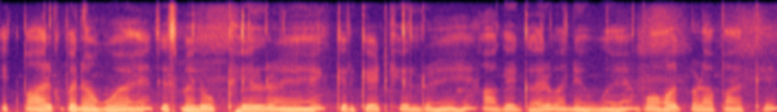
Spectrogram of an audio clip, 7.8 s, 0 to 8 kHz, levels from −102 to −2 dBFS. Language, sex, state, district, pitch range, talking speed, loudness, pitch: Hindi, female, Chhattisgarh, Kabirdham, 245-260 Hz, 175 wpm, -16 LUFS, 250 Hz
